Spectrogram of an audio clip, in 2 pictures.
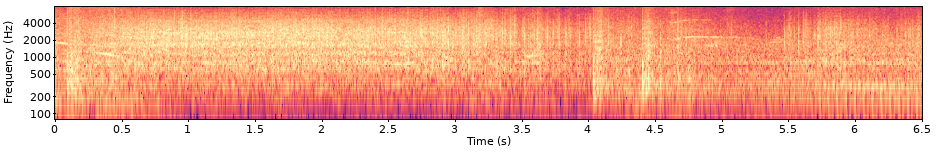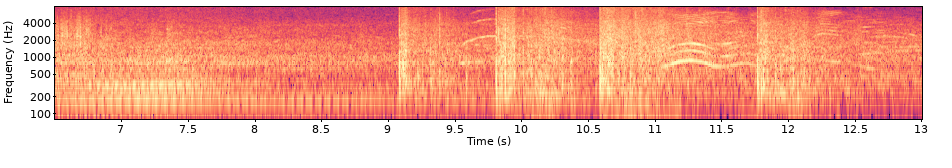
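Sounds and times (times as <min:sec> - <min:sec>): crackling hiss: 0:00.0 - 0:08.0
firework bangs: 0:00.0 - 0:13.0.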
